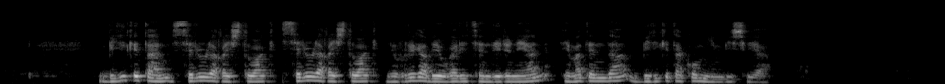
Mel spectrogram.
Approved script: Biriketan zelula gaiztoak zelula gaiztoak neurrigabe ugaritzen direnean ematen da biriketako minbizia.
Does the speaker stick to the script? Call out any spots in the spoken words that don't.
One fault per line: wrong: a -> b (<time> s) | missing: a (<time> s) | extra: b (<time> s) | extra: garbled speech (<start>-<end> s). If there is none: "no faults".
no faults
